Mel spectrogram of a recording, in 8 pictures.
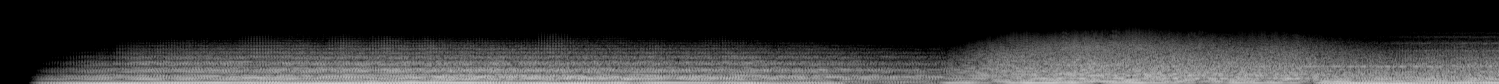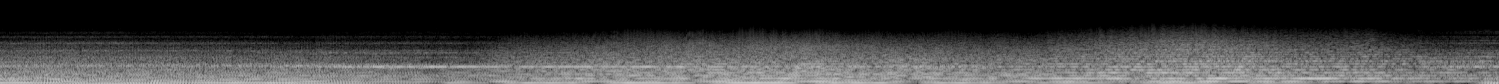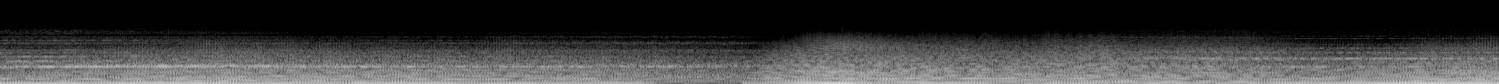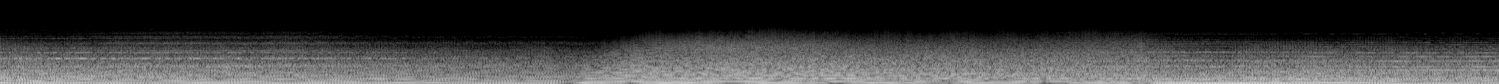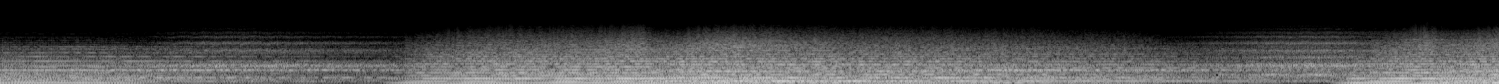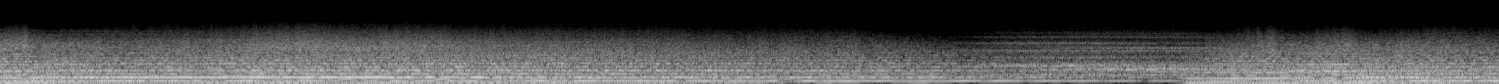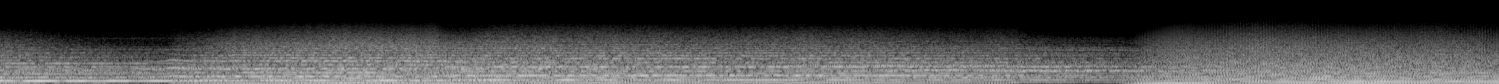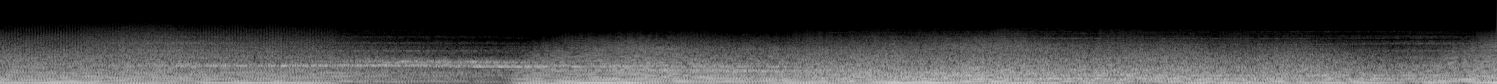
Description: Tempo 120 BPM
